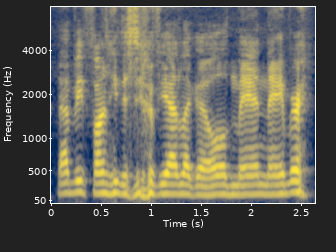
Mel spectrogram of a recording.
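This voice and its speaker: A man's voice: on the high side, smooth. A young man streaming from a music studio, rambling casually, swearing and laughing often. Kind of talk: casual livestream chat.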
